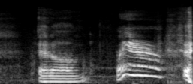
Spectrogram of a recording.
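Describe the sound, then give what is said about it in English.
A cat meows twice in long, drawn-out calls with a falling tail, and a third meow begins just as the sound ends. There is no other noise apart from a quiet background hum. “not the first time the cat's intruded”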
